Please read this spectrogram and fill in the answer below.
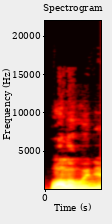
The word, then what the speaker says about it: Waluwin: And on that, you created, hopefully I pronounced this correctly, Wallowin? – Wallowin, yeah.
